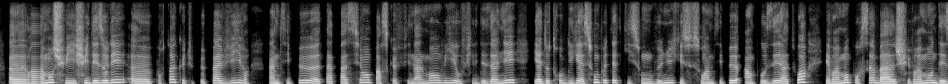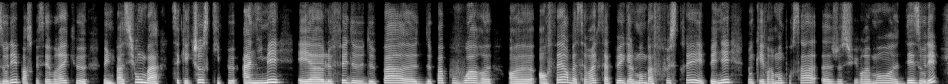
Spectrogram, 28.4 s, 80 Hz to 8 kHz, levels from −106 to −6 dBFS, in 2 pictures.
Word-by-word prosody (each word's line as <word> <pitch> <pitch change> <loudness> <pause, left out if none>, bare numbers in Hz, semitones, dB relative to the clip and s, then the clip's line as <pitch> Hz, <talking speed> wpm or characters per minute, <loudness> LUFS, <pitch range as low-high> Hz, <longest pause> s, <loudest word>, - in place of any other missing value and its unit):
«Heu, 170 -1 +4
vraiment 180 +7 +2
je 245 - +2
suis 195 -4 -1
je 180 - -3
suis 210 -3 +1
désolée, 205 +6 +3
heu, 180 -2 +2
pour 180 -1 -15
toi 260 0 +1
que 220 -5 -5
tu 200 -3 -18
peux 180 -1 -7
pas 205 -1 +3
vivre 195 0 -2 0.3
un 190 -1 +1
petit 185 +1 -9
peu, 215 +2 +1
heu, - - -3
ta 175 0 -5
passion 180 +7 -3
parce 180 -7 -5
que 200 - -6
finalement, 190 +4 -3
oui, 210 0 -1
au 170 - -3
fil 185 +3 -13
des 185 -1 -4
années, 210 +7 +2 0.2
il - - -1
y - - +6
a - - +4
d'autres 190 +5 -4
obligations 195 +3 0
peut-être 210 -1 -1
qui 190 - -14
sont 190 -1 -5
venues, 195 +5 0
qui 195 -4 -6
se 180 - -12
sont 190 - -5
un 180 -1 0
petit 180 +1 -9
peu 210 +3 +3
imposées 185 +2 0
à 175 - +1
toi» 255 +9 +2 0.3
et 195 - +3
vraiment 180 +7 +3
pour 190 -7 -8
ça, 230 - -2
bah, 170 -4 +4
je 160 - -1
suis 185 - -6
vraiment 180 +6 +1
désolée. 190 +5 +2
Parce 180 -7 -4
que 185 - -10
c'est 175 -1 -3
vrai 190 +5 0
qu'une 185 -2 -1
passion, 175 +10 +3
bah, 180 -6 +6 0.2
c'est 200 -1 -4
quelque 190 -2 -1
chose 245 0 +2
qui 200 - -8
peut 195 0 -2
animer 210 +8 +6 0.2
et 175 -2 +4
heu, 170 -1 +4
le 180 0 +2
fait 220 +5 0
de 195 -2 0
de 175 0 -2
pas 210 +5 +2
heu, 180 -2 +1
de 170 +1 -5
pas 210 +6 -1
pouvoir, 205 -1 +1
heu 175 -1 +2 0.3
heu, 165 -2 +1
en 175 -1 +2
faire, 240 +9 +1
bah, 190 -2 +1
c'est 180 +1 -8
vrai 200 +4 -1
que 215 - -24
ça 190 -3 -1
peut 205 +6 -2
également, 190 0 +1
bah, 175 -4 0
frustrer 215 +6 -2
et 185 - +1
peiner 200 +10 +2 0.2
donc 175 +1 -5
et 175 - +1
vraiment 180 +4 -1
pour 200 -2 -20
ça, 225 0 -2
heu, 175 -1 -2
je 165 +1 -9
suis 165 - -11
vraiment, 190 +5 -2
heu, 170 - -3
désolée. 200 - +2
190 Hz, 225 wpm, -24 LUFS, 175-210 Hz, 0.3 s, y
